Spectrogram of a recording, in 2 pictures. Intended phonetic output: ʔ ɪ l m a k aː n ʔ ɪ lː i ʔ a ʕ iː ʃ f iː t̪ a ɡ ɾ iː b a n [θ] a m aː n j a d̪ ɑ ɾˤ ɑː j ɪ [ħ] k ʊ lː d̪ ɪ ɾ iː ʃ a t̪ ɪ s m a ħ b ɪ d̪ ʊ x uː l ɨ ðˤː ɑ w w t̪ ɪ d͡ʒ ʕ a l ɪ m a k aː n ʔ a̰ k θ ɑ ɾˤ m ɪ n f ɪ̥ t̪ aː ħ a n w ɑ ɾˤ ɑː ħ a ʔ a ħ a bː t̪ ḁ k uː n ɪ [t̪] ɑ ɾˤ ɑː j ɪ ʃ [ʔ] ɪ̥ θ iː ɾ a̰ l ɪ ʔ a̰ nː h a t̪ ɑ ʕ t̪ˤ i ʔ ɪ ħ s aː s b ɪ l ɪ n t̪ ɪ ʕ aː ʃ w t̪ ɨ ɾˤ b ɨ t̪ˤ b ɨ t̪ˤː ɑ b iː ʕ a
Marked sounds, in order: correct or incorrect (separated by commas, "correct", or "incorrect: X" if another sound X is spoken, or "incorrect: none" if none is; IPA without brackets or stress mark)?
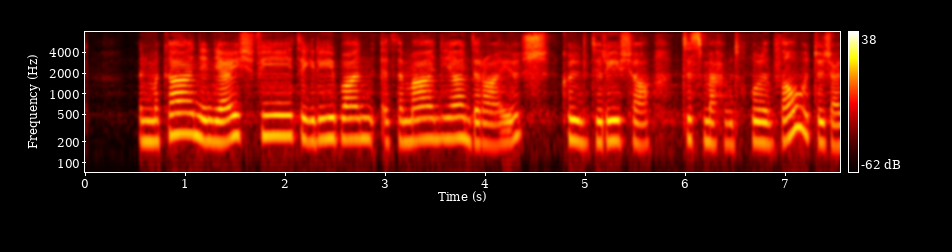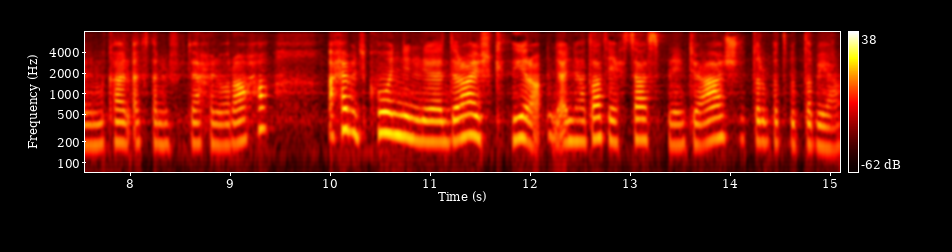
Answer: correct, incorrect: ʃ, incorrect: d̪, incorrect: k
